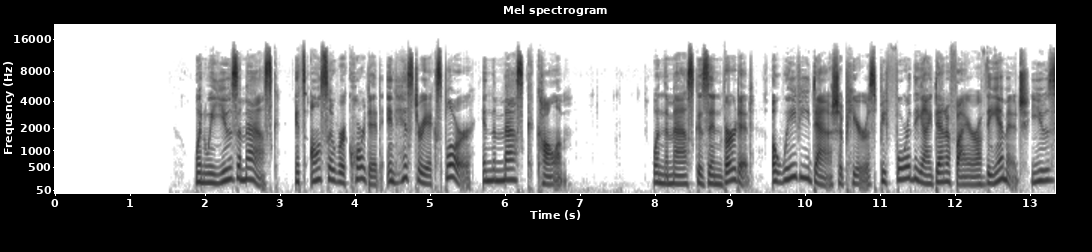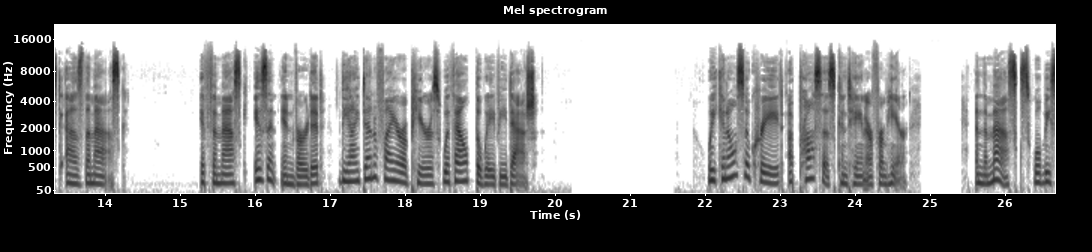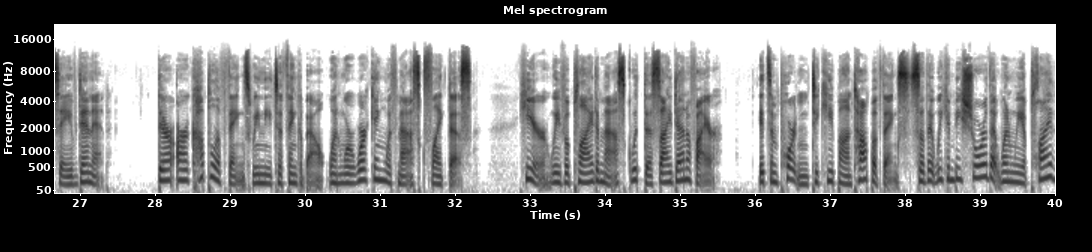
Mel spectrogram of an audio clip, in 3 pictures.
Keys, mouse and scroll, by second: 0.0 click, 1.7 click, 3.7-5.2 drag, 6.4 click, 16.6 click, 21.4-23.5 drag, 23.8 click, 24.4 click, 26.1 click, 27.0-31.5 drag, 34.4 click, 38.2 click, 39.9-40.0 drag.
